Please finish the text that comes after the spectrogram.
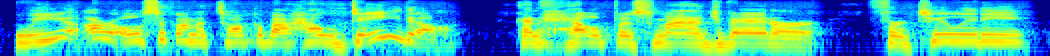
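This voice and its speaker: A woman hosting a health podcast, her voice pitched a touch high. She talks with eager, effusive enthusiasm, in easy conversational interview form. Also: moderate pace, a little mellow. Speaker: podcast host.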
